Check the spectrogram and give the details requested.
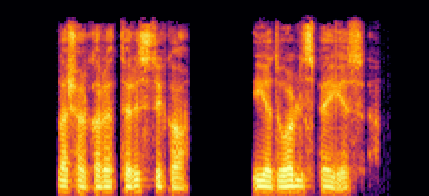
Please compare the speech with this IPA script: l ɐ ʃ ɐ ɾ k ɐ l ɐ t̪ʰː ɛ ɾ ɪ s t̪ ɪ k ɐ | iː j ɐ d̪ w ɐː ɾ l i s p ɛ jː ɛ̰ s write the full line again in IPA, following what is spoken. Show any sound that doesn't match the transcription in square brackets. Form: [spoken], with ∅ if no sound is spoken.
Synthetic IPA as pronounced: l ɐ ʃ ɐ ɾ k ɐ [ɾ] ɐ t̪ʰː ɛ ɾ ɪ s t̪ ɪ k ɐ | iː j ɐ d̪ w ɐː ɾ l [ɪ] s p ɛ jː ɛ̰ s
